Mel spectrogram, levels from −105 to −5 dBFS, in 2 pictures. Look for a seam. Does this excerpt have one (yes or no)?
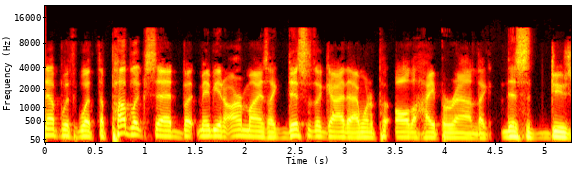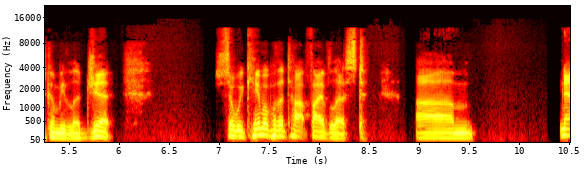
no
